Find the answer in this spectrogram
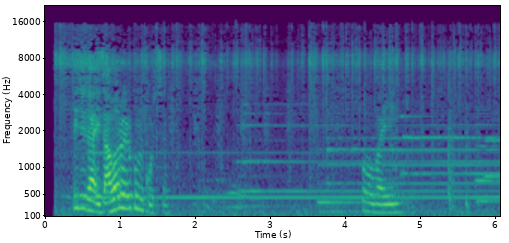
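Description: Background music of held notes that enter one after another and layer up, under a short spoken greeting at the start.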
